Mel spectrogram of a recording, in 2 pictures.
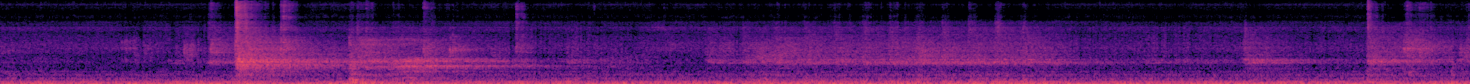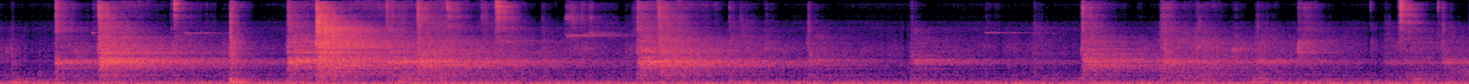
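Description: Racquetball rally: sharp pops of the ball off racquets and the court walls, ringing in the enclosed court over a steady low hum. A few hits come about two seconds in, then a lull, then a quick run of hits through the second half.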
